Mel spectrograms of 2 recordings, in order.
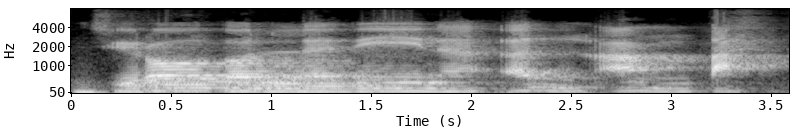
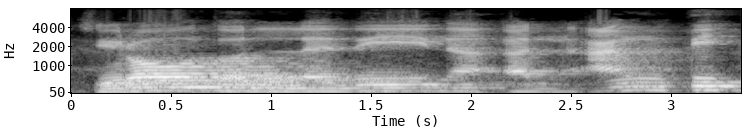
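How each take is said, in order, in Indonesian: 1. Kata terakhir berakhir dengan vokal a. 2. Kata terakhir berakhir dengan vokal i. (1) "harusnya itu" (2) "dengan kasrohnya ta"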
